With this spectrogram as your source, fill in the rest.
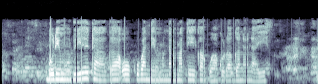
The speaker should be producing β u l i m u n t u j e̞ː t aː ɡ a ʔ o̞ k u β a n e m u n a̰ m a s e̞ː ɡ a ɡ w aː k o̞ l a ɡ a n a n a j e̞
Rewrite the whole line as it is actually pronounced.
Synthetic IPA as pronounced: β u l i m uː n t u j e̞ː t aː ɡ a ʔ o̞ k u β a n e m u n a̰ m a t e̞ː k a ɡ w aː k o̞ l a ɡ a n a n a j e̞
